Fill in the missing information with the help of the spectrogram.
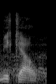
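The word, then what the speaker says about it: Michał: nice tactic there from Michael trinsky on Mikel as it's pronounced the Polish way o big you know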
